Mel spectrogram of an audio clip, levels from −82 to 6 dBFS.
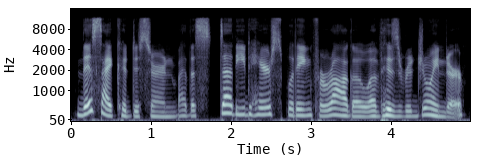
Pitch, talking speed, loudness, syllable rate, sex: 190 Hz, 155 wpm, -19 LUFS, 4.2 syllables/s, female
